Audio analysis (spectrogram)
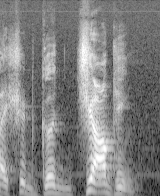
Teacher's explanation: You stress on jogging, it is a new information.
